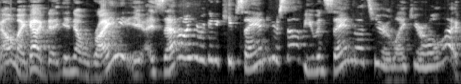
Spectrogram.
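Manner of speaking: high, fast, snarky jab. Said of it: "at least snarky humor of like".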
